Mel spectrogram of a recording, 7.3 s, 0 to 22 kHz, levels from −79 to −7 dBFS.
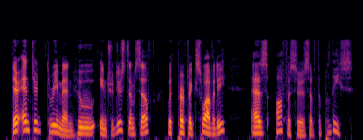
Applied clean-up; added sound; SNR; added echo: none; none; none; none.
